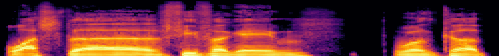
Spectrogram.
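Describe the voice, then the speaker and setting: Very deep-voiced man, Venezuelan-tinged accent, dry sound. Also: level tone, takes it slowly, clear, resonant tone, no echo. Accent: Venezuelan Spanish-tinged American English. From United States. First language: Spanish. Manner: rambling storyteller, many restarts and quoted dialogue. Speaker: podcast guest. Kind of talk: casual conversation.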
